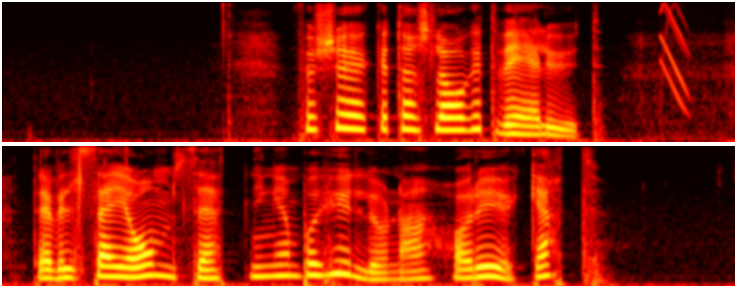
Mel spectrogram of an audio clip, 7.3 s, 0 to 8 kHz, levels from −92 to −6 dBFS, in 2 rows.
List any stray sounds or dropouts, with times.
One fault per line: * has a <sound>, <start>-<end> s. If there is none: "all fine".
* has a chirp, 3.3-3.5 s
